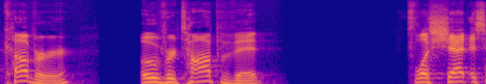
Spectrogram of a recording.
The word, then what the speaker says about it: flechette: Flechette is how you say it?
